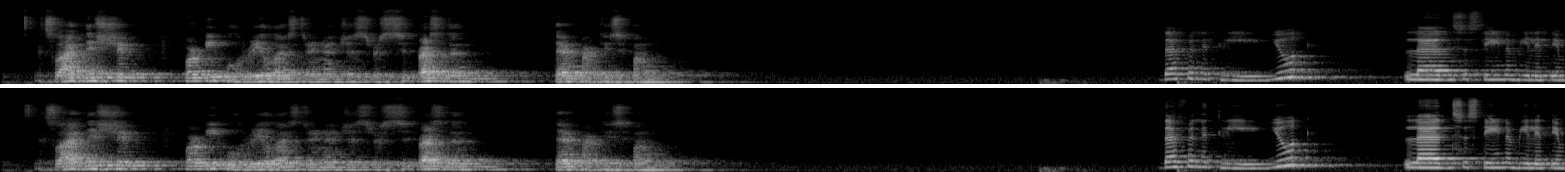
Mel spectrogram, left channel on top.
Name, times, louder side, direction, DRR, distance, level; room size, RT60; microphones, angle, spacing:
voice 1, 0.3-1.3 1.8-4.7 5.5-6.5, left 1 dB, 50° left, -5 dB, 1.8 m, -26 dB
voice 2, 11.6-13.0 14.0-15.6, right 4 dB, 30° right, 8 dB, 0.4 m, -26 dB
9.0 x 6.3 x 3.8 m, 1.3 s
head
